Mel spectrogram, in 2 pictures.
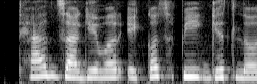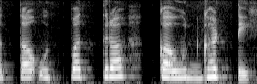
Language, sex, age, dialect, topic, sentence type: Marathi, female, 18-24, Varhadi, agriculture, question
